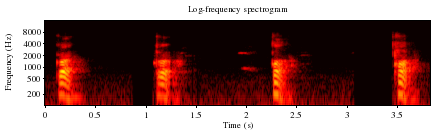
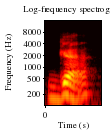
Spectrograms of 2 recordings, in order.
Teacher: The Q is like a K, but it's farther down in your throat. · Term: Q sound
